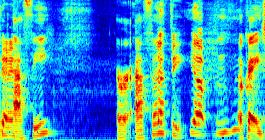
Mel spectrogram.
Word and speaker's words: Aoife: And you said, I think you said Effie or Effa? Effie, yep. Mm-hmm, okay, so the wedding night is chapter 1. Effie is... Or Aoife is chapter 2.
